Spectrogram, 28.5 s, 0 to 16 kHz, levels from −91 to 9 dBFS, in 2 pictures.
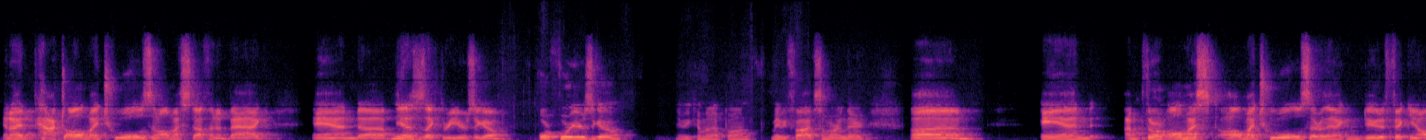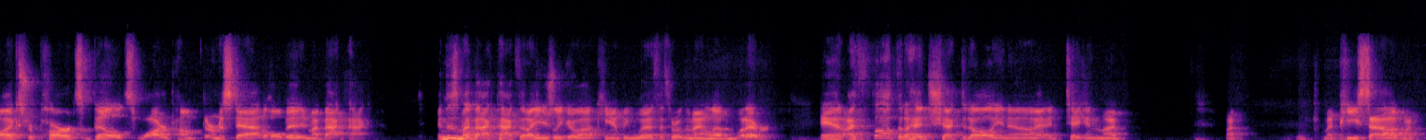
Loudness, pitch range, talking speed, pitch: -23 LUFS, 135-160 Hz, 225 wpm, 150 Hz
